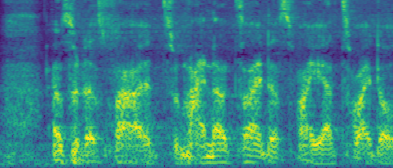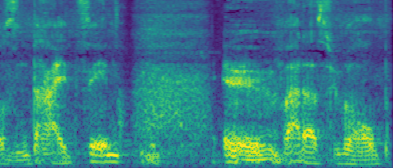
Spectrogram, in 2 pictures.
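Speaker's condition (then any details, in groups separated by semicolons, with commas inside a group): Laryngectomy after laryngeal cancer; total laryngectomy for laryngeal cancer, shunt valve voice prosthesis in tracheoesophageal fistula; presses tracheostoma shut, air redirected to pharynx, pharyngeal segment vibrates like vocal folds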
